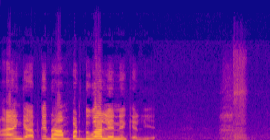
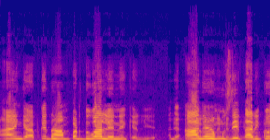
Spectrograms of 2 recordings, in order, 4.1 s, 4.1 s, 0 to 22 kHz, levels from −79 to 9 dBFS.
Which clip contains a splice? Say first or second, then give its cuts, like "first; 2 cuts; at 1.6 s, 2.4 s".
second; 1 cut; at 2.7 s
